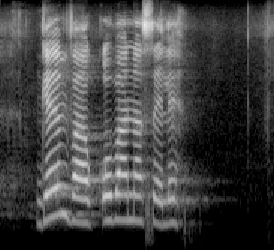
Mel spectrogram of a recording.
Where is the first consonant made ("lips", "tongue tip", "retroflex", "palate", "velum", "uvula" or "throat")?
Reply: velum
